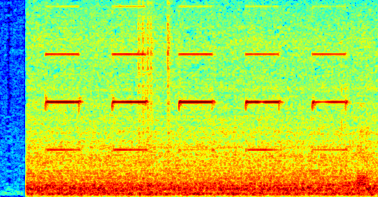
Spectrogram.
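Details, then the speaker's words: Tire pressure monitor on an RV towed by a heavy-duty truck: shrill electronic beeps about twice a second over road noise as the right rear RV tire loses air while driving. "Dave noticed the air pressure on the right rear tire on the RV getting low and then shortly after that the monitor started beeping at us"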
